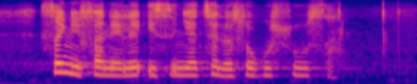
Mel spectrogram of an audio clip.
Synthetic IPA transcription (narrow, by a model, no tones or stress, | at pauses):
seŋifanɛlɛʔisiɲatʰɛlɔsok̬usuːsa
